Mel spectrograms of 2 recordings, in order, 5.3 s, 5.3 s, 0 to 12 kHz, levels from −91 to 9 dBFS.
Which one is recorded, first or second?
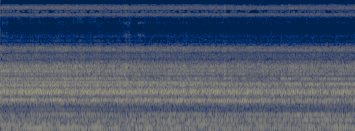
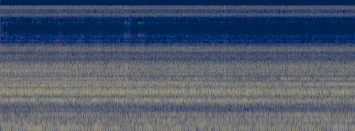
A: first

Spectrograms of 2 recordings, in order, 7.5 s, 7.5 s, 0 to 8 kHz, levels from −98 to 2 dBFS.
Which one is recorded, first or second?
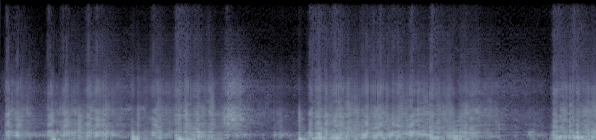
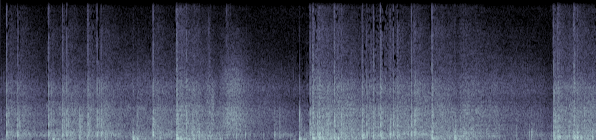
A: second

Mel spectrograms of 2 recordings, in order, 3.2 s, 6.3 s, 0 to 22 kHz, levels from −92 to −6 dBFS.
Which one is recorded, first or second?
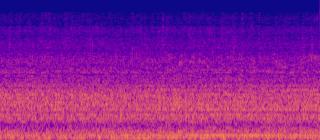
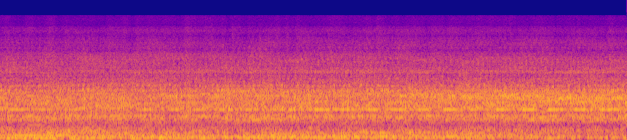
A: first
